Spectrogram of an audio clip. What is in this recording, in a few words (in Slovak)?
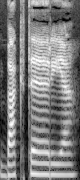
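"baktéria", Slovak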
